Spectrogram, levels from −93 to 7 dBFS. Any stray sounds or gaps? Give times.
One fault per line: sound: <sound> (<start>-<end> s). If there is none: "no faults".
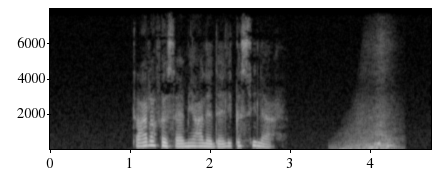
sound: whoosh (3.5-4.5 s)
